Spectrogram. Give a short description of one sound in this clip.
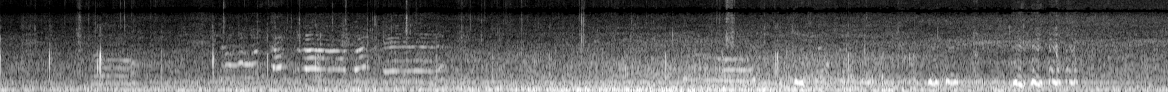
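A car engine rumbles steadily nearby.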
